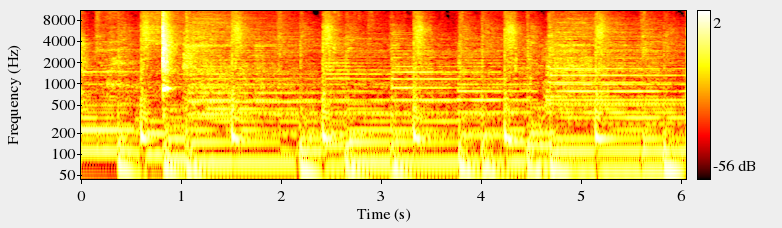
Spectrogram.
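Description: Background music with guitar.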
